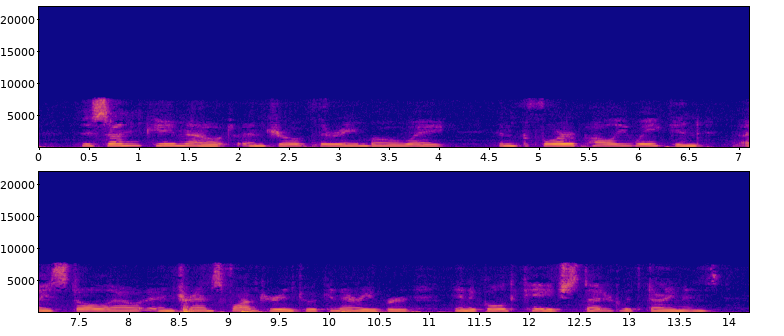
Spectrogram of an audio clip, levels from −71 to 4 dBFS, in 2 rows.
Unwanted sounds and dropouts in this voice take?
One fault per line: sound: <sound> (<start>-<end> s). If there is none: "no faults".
no faults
